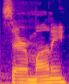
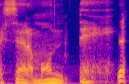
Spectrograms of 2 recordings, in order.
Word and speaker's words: Serramonte: How do you pronounce it? Ceremony? – Yes, sir. – I would have went way more Hispanic. I was going to be like Ceramonte.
